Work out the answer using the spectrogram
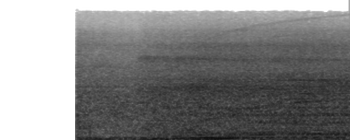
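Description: Silence, then about a second in the sound cuts in abruptly: a freight train of loaded log wagons running past close by, with a steady heavy rumble of wheels on the rails.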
